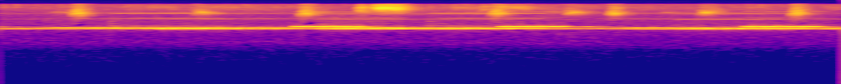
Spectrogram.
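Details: Warm summer night in Bulgaria, crickets in the grass: a continuous high-pitched trill runs throughout, with short pulsed chirps and scattered bright clicks from further insects, recorded with a surround microphone.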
